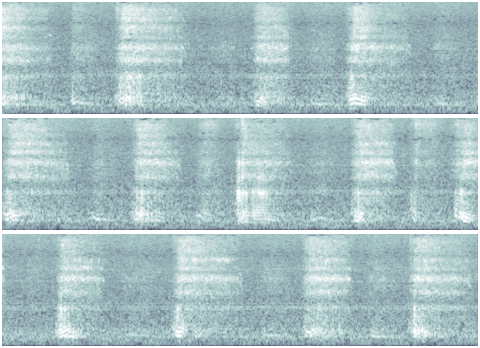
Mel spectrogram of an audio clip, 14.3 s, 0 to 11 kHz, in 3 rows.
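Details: Repeated short, harsh snorting breaths, about 12 in 14 seconds (roughly 50 a minute), with noisy airflow through the nose and throat; snorting.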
